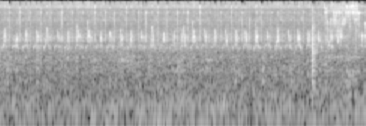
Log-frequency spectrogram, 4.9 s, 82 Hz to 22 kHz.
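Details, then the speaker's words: Pioneer PD-4100 CD player stored perhaps ten years, during playback test: quick faint ticking clicks over a quiet hiss as the laser sled steps back and forth, hunting for the track and skipping; laser sled seeking. "I hear the laser moving. It is moving."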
